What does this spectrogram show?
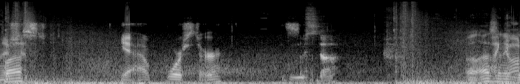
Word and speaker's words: Worcester: Wusta.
